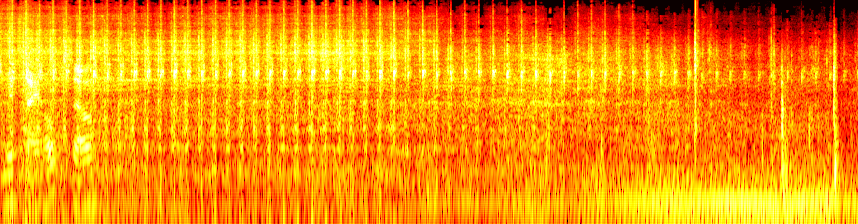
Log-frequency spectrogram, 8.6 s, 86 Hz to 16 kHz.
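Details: 2001 Pontiac Grand Prix GT at idle: sharp light ticking about three and a half per second from the top end, suspected lifter tick; cause unclear.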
